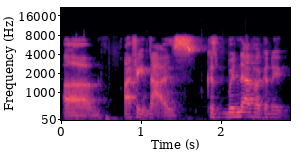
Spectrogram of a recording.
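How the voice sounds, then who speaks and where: A man's voice: mid-range voice, lively intonation, moderate pace. A man co-hosting a casual livestream, rambling and restarting his sentences. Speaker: livestream co-host. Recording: echoey room.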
